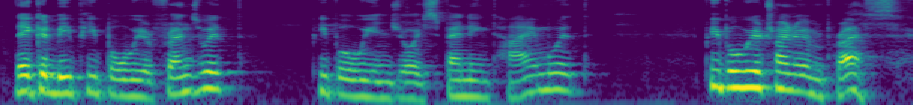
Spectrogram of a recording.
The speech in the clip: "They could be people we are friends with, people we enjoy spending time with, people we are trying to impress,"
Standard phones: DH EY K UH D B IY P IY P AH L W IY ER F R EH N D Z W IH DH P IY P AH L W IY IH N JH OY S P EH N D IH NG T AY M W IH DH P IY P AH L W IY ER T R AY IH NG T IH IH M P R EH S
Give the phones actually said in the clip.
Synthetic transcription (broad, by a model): DH EY K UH D B IY P IY P L W IY ER F R EH N D Z W IH DH P IY P L W IY IH N JH OY S P EH N D IH NG T AY M W IH DH P IY P L W IY ER T R AY IH NG T IH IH M P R EH S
